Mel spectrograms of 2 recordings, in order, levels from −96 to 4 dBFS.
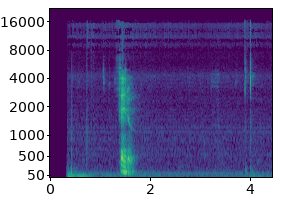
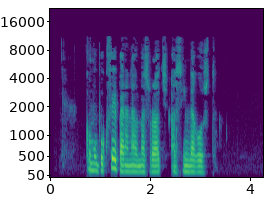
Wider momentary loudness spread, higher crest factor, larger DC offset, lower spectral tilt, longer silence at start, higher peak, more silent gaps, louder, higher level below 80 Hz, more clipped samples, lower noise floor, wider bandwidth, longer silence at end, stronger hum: first, 28 LU vs 12 LU; first, 28 dB vs 22 dB; neither; about the same, -5 dB/octave vs -6 dB/octave; second, 0.35 s vs 0.7 s; about the same, -4 dBFS vs -4 dBFS; neither; about the same, -25 LUFS vs -24 LUFS; first, -54 dBFS vs -74 dBFS; neither; second, -59 dBFS vs -78 dBFS; first, 16.5 kHz vs 11.5 kHz; second, 0.4 s vs 1 s; neither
